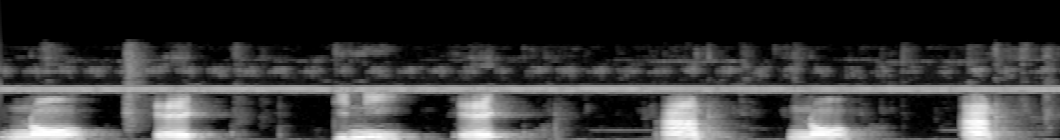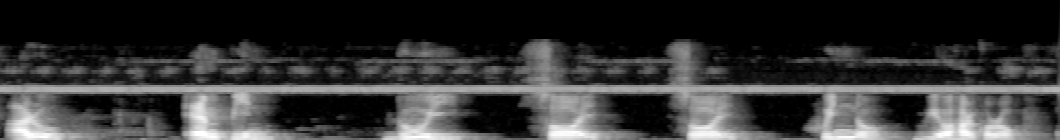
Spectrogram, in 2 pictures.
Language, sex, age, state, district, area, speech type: Assamese, male, 45-60, Assam, Majuli, rural, read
